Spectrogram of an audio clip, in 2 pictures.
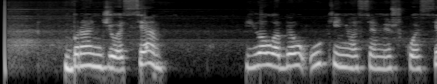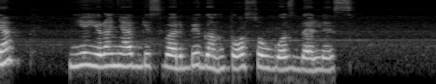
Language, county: Lithuanian, Alytus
